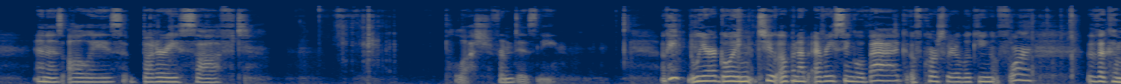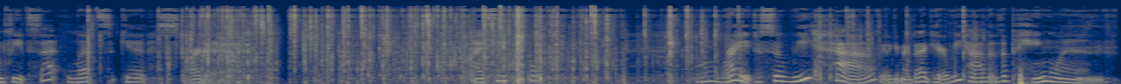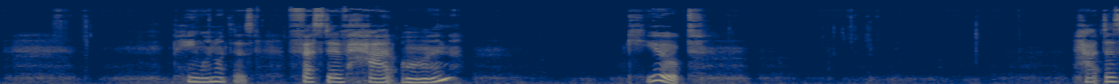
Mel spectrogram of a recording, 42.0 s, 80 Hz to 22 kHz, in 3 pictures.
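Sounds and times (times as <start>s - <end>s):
foil bag crinkling: 14.8s - 26.6s.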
